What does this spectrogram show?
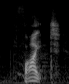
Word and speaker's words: fight: And that's why we have those GHs that we never, but we don't say them anymore. Fight. There's no sound in it at all.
